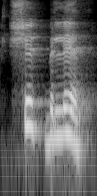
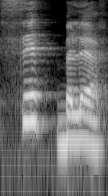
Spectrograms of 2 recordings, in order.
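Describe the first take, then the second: First: The word begins with a 'sh' sound. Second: The word begins with a plain 's' sound. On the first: The speaker calls it right. "They put a S H" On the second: The speaker calls it wrong. "they said si"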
